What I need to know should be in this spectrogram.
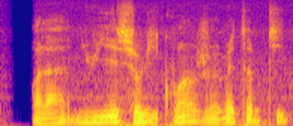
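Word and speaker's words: Nuillé-sur-Vicoin: question c'est nuit et alors comment ça se prononce nuillé sur vicoin voilà nuillé sur vicoin je vais mettre un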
